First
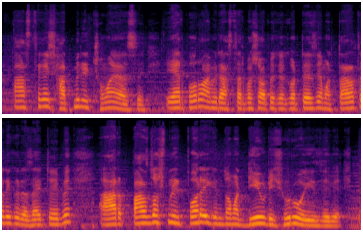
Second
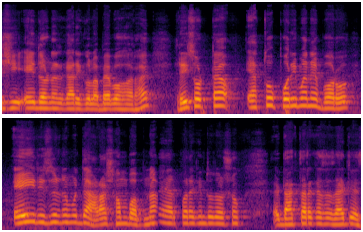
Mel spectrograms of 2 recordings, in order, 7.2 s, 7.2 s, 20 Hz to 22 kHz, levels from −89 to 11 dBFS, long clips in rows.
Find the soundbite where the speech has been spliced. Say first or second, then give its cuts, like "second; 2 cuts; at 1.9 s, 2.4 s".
second; 1 cut; at 5.2 s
